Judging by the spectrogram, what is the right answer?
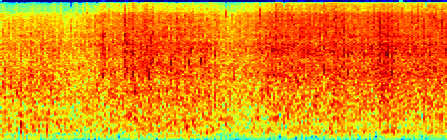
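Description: Stream water pouring into a turbine intake, a loud, steady broadband rush and splash heard close, constant and unbroken without any voices.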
